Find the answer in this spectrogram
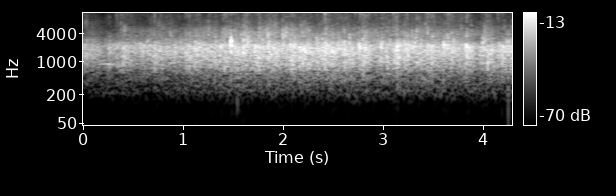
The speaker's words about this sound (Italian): Se fai questo applauso, fallo per il Signore, non farlo per me.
